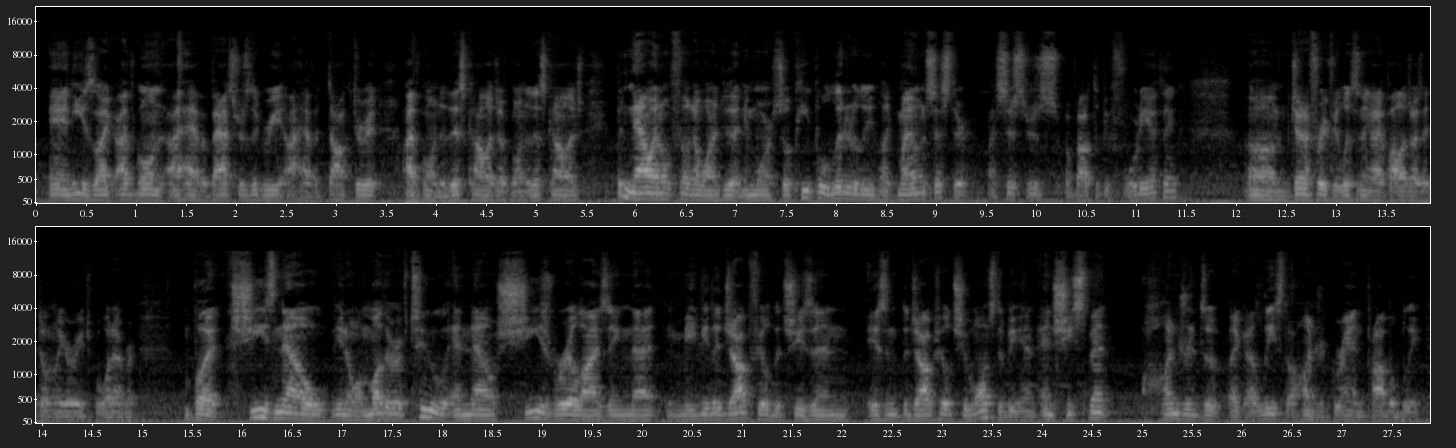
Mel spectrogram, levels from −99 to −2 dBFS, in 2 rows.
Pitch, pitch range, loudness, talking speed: 100 Hz, 90-105 Hz, -50 LUFS, 230 wpm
